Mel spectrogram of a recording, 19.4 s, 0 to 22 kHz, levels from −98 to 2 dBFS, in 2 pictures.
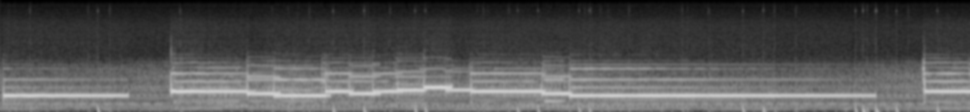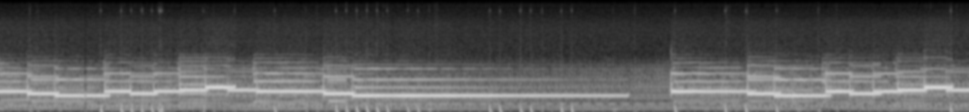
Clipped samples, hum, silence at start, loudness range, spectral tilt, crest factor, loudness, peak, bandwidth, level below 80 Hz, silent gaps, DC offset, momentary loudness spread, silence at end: under 0.1%; none; 0 s; 4 LU; -7 dB/octave; 10 dB; -17 LUFS; -6 dBFS; 15.5 kHz; -44 dBFS; none; under 0.1%; 8 LU; 0 s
